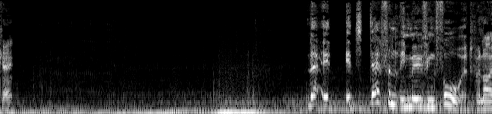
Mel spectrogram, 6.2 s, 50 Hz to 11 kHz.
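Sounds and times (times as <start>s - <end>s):
speech: 0.0s - 0.3s, 3.8s - 6.1s
car engine rumbling and accelerating: 0.0s - 6.1s.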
